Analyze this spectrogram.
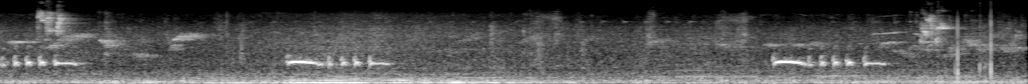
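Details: Zebra dove cooing: staccato coos, then two more phrases each opening with a longer note and running into rapid short notes, set against low rumble and occasional distant chirps.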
